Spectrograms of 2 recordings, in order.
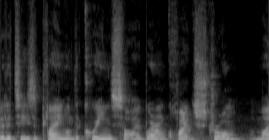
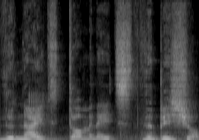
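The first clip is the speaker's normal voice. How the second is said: terrible, obviously fake put-on Russian accent; 4 semitones lower than usual. Commenting on a chess position, trying the line in a bad russian accent. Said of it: "Still a terrible Russian accent".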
